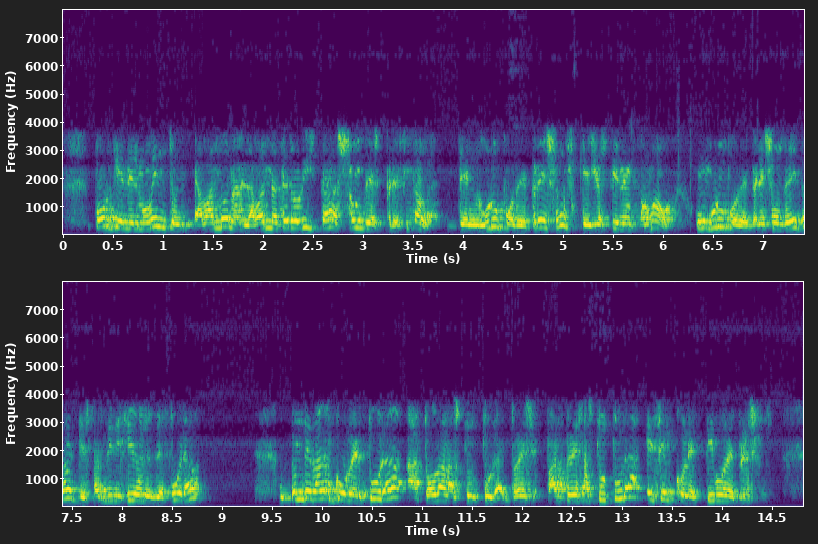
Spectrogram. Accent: Basque Country, Spain; ahí en mi tierra, en mi país vasco natal, en Guipúzcoa

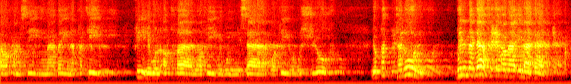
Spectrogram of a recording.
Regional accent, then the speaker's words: Egypt; في بلدنا مصر

